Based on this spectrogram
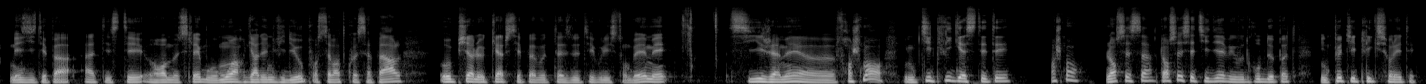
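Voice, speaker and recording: A man's voice: mid-range voice, gravelly, dark tone, no room sound. A middle-aged man with a French accent, hosting a casual, joking roundup of new tabletop game releases, full of fillers and restarts. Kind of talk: casual, animated product roundup.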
